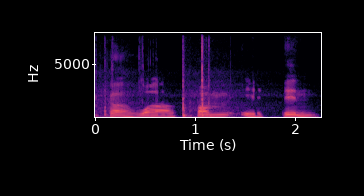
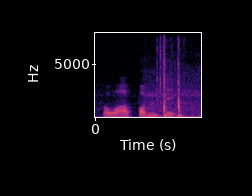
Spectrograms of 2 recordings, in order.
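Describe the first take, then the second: First: Every syllable is said in full. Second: A middle vowel is dropped, shortening the word. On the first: The speaker calls it right. "the proper pronunciation for that word would be" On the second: The speaker calls it wrong. "and not"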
